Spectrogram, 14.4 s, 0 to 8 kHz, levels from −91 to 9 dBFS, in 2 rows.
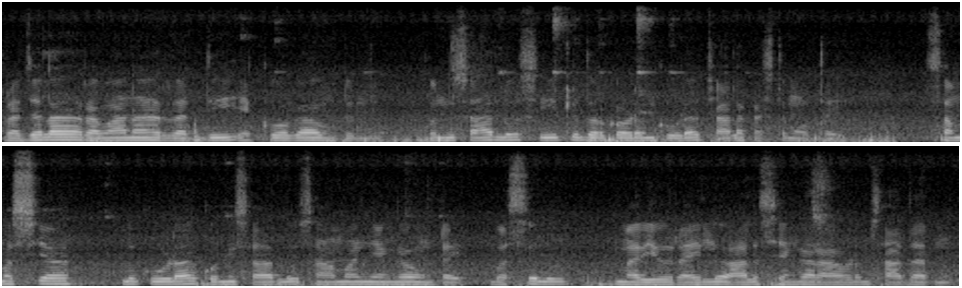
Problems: constant background noise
